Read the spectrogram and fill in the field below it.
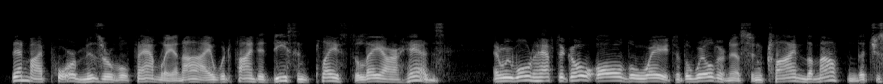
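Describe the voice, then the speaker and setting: A man voicing a desperate older man who pleads and bargains, lifting his voice well above his own husky tone. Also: medium pitch, no room sound, voice pushed up. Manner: pleading, persuasive. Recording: tinny phone-like dry recording.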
